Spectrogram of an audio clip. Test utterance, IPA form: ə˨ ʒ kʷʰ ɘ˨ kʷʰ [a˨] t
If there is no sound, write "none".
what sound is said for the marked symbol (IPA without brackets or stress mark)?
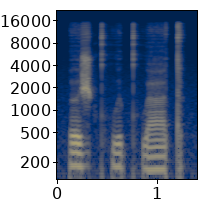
a˨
